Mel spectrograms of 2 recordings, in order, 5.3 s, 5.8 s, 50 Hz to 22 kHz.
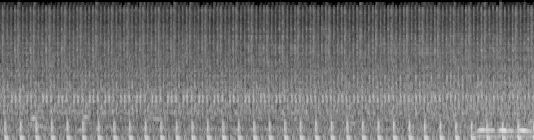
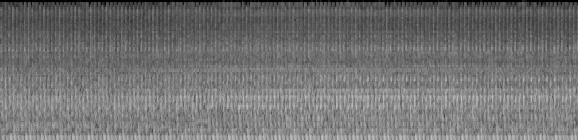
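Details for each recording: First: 2016 Mercedes E-Class with 654 diesel engine, idling with a steady sharp knock repeating a few times a second. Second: 2016 Mercedes E-Class with 654 diesel engine, after repair of a strange knocking noise and reassembly: a steady, even idle with the usual light clatter and no irregular knock. The engine sounds healthy.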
